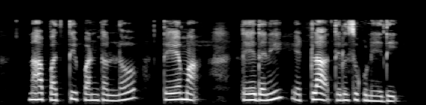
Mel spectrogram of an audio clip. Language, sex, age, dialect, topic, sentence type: Telugu, female, 25-30, Southern, agriculture, question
